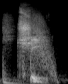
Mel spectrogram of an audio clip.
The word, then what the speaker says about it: Qi: First off, Qi. It's spelled QI, and it's the wireless charging standard.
